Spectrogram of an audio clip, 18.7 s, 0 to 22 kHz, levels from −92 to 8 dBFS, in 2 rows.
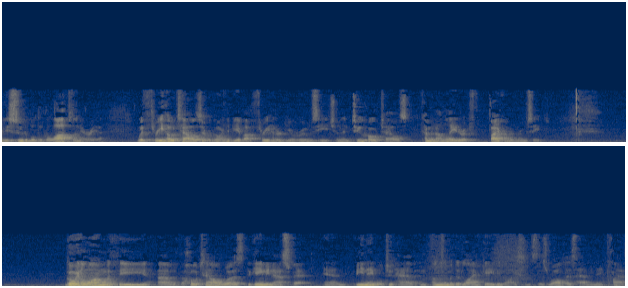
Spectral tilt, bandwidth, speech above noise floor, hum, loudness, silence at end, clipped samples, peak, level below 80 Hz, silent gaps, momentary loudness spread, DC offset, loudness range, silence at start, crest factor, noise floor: -6.5 dB/octave; 8.4 kHz; 28 dB; none; -34 LUFS; 0 s; under 0.1%; -10 dBFS; -64 dBFS; none; 15 LU; under 0.1%; 8 LU; 0 s; 24 dB; -62 dBFS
